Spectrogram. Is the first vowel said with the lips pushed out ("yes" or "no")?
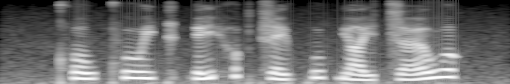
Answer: yes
